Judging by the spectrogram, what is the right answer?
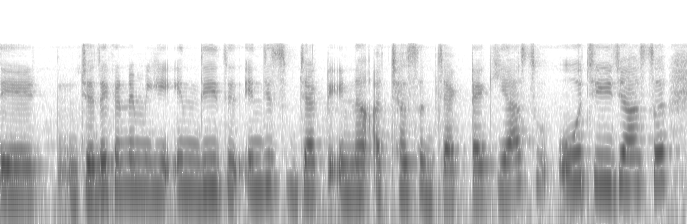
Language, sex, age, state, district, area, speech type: Dogri, female, 18-30, Jammu and Kashmir, Reasi, rural, spontaneous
